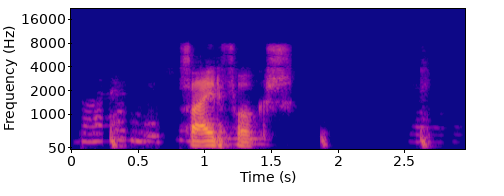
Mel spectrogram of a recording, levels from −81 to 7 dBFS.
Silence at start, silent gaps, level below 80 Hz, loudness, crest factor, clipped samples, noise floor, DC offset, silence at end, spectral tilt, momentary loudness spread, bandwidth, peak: 0.1 s; none; -62 dBFS; -22 LUFS; 24 dB; under 0.1%; under -90 dBFS; under 0.1%; 0.25 s; -5 dB/octave; 22 LU; 8.4 kHz; -2 dBFS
